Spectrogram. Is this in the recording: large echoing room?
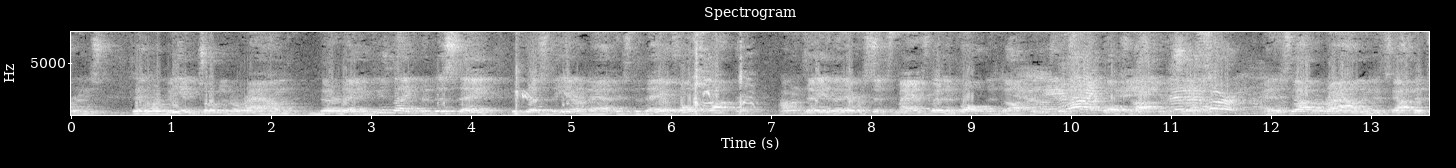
yes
